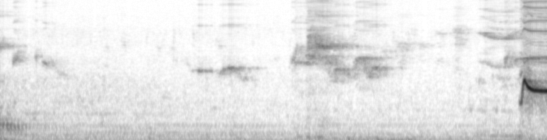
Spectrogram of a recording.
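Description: Black-throated laughingthrush gives a few soft, scattered chirps and warbled notes, then ends with a sudden loud whistle that slides downward.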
